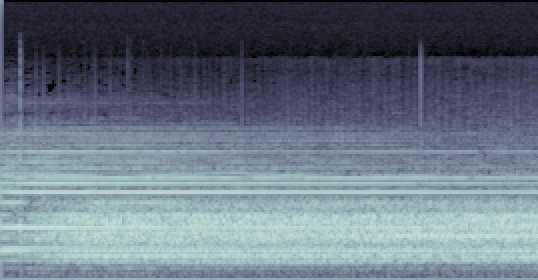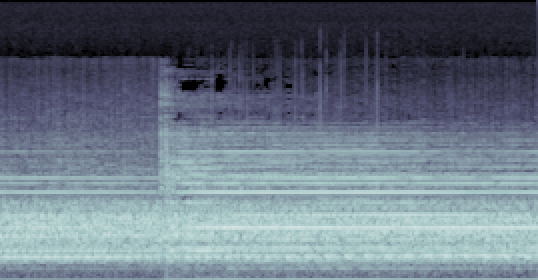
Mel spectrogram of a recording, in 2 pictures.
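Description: Loud, sustained sound-effect drone made of many steady overlapping tones, holding level throughout. A short click comes about seven seconds in, after which the mix of tones shifts slightly.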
